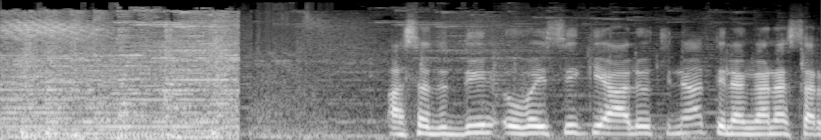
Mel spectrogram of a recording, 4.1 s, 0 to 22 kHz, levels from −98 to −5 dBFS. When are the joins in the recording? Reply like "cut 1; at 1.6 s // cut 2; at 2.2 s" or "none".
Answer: cut 1; at 1.1 s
